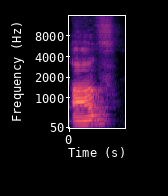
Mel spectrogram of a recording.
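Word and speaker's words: אב: Então, o pai, Aleph, Bet, Av, em hebraico, né, que na verdade é AB, mas se pronuncia Av, pai, tudo que vem depois é sujeito a esse modelo.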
